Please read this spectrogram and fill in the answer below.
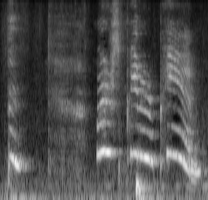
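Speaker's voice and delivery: tiny, very high, drawn-out fairy squeak; mock pixie voice, way up high; Tinkerbell. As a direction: squeak it slowly like a little fairy. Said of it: "I wouldn't be, like, Tinkerbell, twinkling around".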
